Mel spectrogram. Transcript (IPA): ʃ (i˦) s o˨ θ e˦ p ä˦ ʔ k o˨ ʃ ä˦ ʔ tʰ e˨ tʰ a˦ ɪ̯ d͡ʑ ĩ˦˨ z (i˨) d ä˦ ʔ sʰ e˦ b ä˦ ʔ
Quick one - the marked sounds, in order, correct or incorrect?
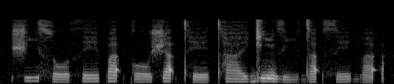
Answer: correct, correct

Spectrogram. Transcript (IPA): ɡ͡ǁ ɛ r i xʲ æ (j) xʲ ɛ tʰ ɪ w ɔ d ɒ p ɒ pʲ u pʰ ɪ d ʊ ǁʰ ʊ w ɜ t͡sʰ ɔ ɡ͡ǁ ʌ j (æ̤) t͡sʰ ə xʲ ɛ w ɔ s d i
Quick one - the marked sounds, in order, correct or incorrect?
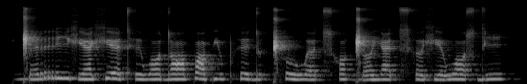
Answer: incorrect: none, incorrect: æ

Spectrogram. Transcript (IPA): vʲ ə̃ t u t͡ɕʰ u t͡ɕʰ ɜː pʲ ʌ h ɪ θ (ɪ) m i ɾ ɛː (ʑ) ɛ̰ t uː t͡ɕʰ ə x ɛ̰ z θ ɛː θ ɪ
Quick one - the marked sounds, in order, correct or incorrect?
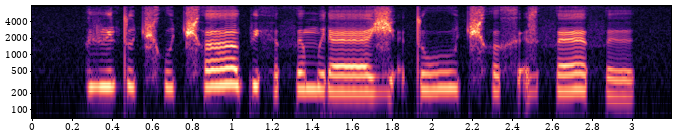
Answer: correct, correct

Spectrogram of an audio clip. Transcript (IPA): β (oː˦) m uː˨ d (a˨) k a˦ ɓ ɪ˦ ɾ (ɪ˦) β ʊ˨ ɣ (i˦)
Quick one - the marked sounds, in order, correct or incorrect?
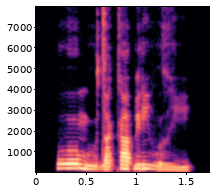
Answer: correct, correct, incorrect: i˦, incorrect: i˨

